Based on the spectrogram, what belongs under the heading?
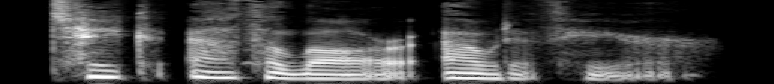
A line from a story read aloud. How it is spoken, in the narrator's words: the archangel said calmly, the dismissal clear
